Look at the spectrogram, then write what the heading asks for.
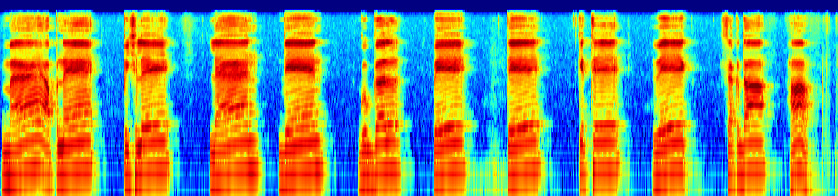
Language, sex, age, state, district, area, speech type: Punjabi, male, 60+, Punjab, Fazilka, rural, read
